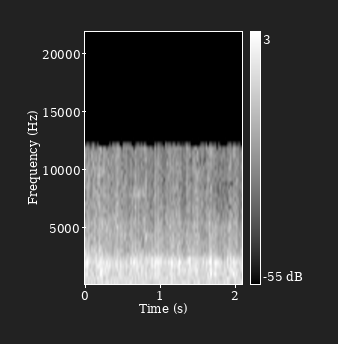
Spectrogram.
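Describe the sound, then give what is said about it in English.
Audience clapping in dense, steady applause that holds at an even, fairly loud level for the whole stretch, without clear breaks or individual claps standing out. “So you can clap, you can do a lot of things, whatever you can do, just do it.”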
